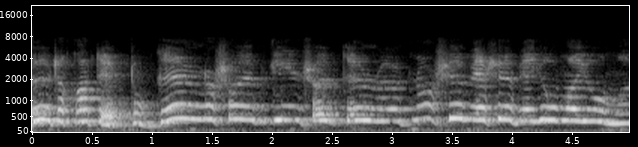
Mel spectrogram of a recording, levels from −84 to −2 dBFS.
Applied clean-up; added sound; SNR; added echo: none; none; none; none.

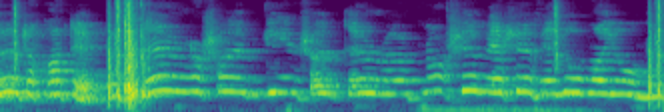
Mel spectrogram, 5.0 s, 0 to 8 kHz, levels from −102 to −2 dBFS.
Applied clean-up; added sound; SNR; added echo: classical method log-MMSE.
